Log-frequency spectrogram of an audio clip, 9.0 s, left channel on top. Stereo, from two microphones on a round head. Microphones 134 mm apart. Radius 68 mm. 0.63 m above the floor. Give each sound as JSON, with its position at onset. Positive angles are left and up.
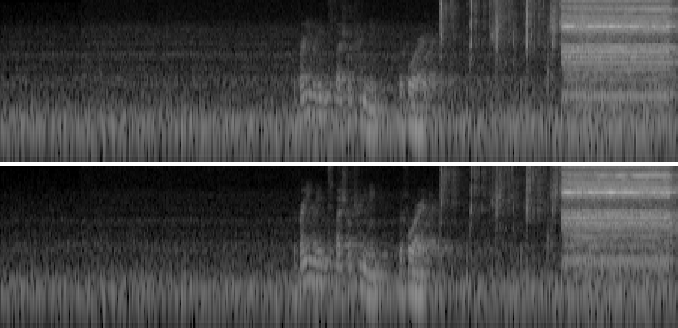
{"t": 3.9, "sound": "a man speaking", "side_deg": -45, "distance_m": 2.5}
{"t": 5.9, "sound": "running footsteps", "side_deg": 70, "distance_m": 1.9}
{"t": 7.5, "sound": "a bell", "side_deg": 5, "distance_m": 4.5}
